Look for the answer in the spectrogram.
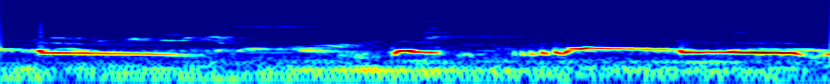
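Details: Moaning song of a pelung-type puter dove: a long mid-pitched tone sliding gently down, softer undulating notes, then a short hooked coo and another long falling tone, over a persistent low rumble.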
